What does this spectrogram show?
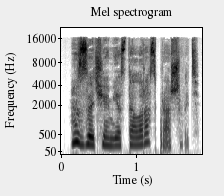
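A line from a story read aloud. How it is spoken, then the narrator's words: Heavy weary sigh. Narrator (Russian): тяжело вздохнула она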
